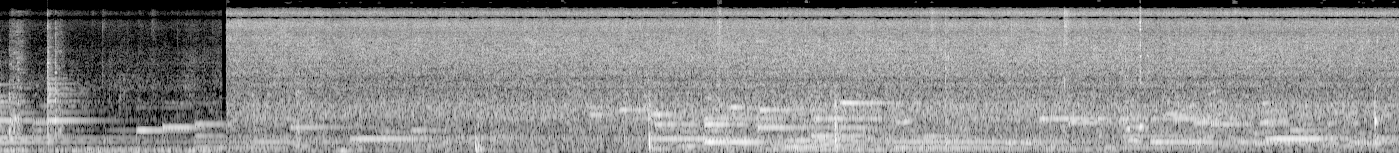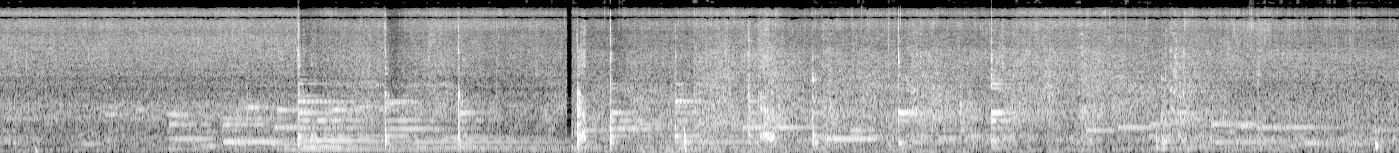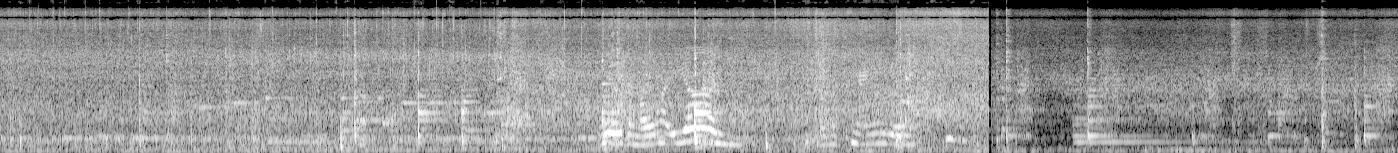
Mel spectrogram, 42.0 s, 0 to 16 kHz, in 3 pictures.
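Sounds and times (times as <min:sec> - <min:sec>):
spatula scraping a wok: 0:00.0 - 0:00.6, 0:17.0 - 0:26.1, 0:31.3 - 0:39.2, 0:39.9 - 0:41.9
food sizzling in a wok: 0:00.0 - 0:41.9
spatula clanking on a wok: 0:16.9 - 0:18.9, 0:19.7 - 0:25.0, 0:31.3 - 0:33.2, 0:39.9 - 0:41.9.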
